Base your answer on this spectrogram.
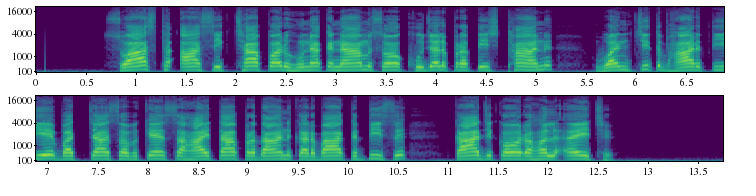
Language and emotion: Maithili, neutral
